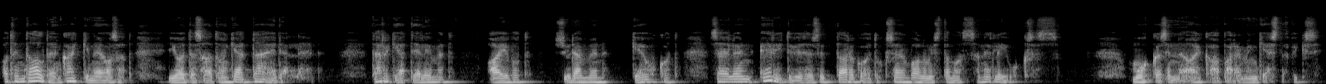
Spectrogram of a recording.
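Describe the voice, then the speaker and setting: A man's voice: on the low side, husky. A man voicing a grief-crazed male inventor in an audiobook, talking in frantic, strained, raised outbursts. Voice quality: strained, tense voice. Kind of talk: dramatic audiobook reading.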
